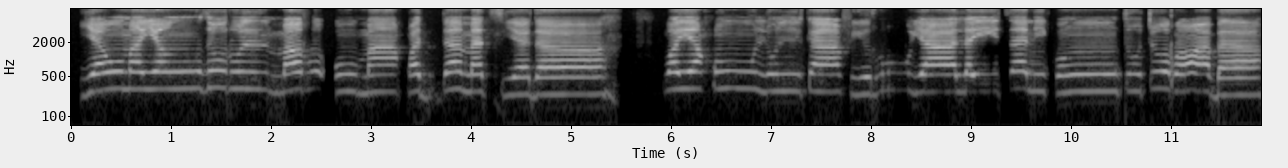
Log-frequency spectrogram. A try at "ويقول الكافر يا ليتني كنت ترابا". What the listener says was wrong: Okay, you've swapped the long vowel and short vowel. It's ويقول الكافر short vowel. يا ليتني long vowel. Once again, it's ويقول الكافر يا ليتني كنت ترابا.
